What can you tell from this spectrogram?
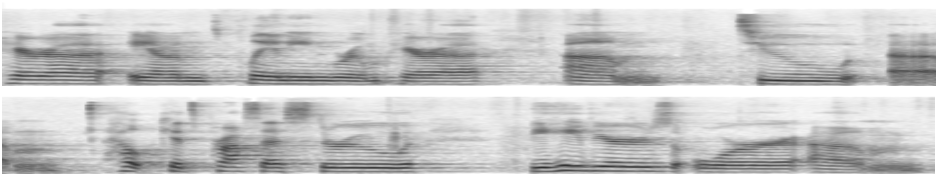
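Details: Adult woman speaking; normal speech.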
